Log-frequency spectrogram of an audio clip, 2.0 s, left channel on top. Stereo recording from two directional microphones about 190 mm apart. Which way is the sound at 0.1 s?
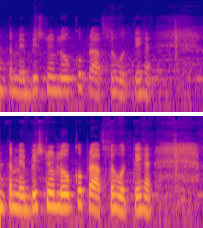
40° right (ahead or behind).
